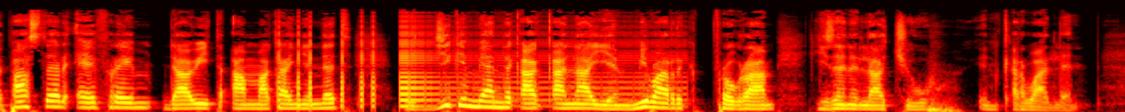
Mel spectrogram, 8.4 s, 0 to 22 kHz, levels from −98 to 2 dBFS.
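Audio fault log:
2.09–2.81 s, GSM signalling bursts: a galloping dit-dit-dit of short buzzes sitting somewhat above the speech level. A nearby 2G phone is handshaking with the network, sending short groups of radio bursts that the audio circuitry rectifies into audible 217 Hz blips.
3.00–5.16 s, GSM phone buzz: a steady, raspy 217 Hz buzz full of harmonics, about 9 dB below the speech and ignoring what's being said. The phone is now in a call, transmitting bursts 217 times a second continuously, and the circuit demodulates that pulse train straight into the audio.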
